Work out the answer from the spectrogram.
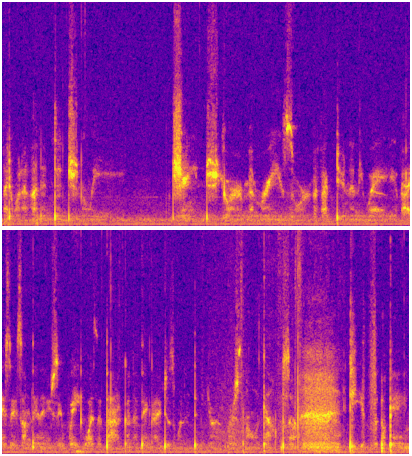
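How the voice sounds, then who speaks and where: A woman's voice: brisk, low-quality recording. Woman whispering an ASMR interview roleplay. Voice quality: soft breathy whisper. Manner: gentle, careful questioning with murmured confirmations.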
